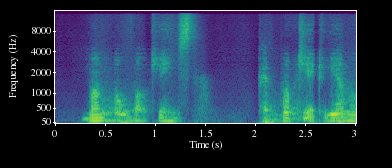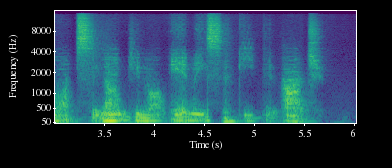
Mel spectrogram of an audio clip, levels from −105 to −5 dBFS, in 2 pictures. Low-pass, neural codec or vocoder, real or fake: 14.4 kHz; codec, 44.1 kHz, 0.9 kbps, DAC; fake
